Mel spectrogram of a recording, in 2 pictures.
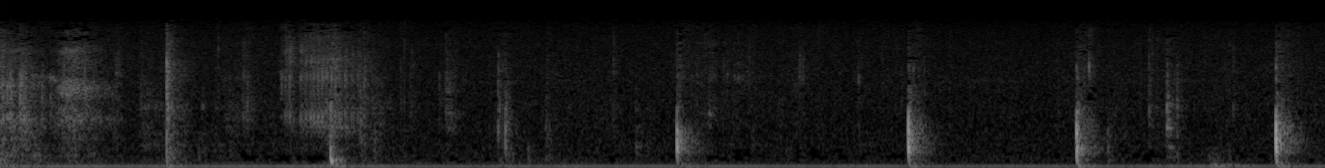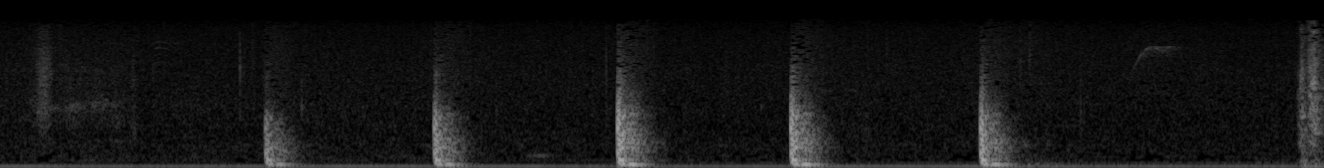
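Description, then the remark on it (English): Slow, heavy footsteps climb the creaking wooden staircase of an old house, each thudding step evenly spaced and growing louder, over a steady low hum. “I heard the feet coming up the stairs, or was it just the creaking of the old house?”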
